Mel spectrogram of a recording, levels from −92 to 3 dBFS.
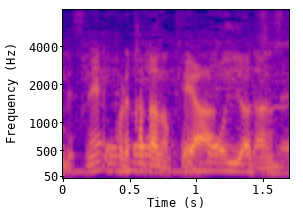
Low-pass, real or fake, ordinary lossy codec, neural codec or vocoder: none; real; none; none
